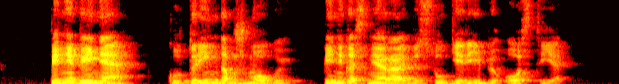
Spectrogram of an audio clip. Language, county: Lithuanian, Panevėžys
